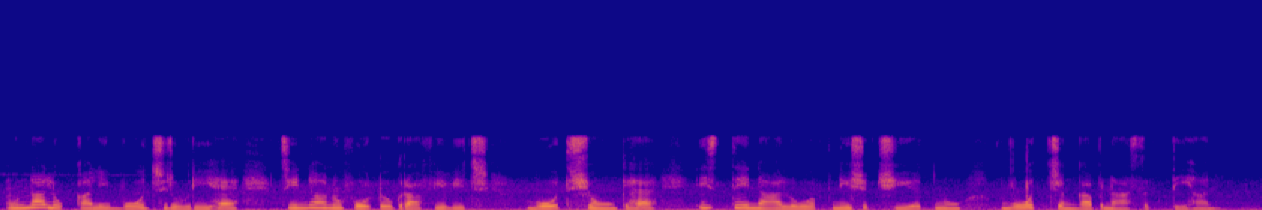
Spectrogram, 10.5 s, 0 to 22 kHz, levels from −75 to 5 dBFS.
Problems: constant background noise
